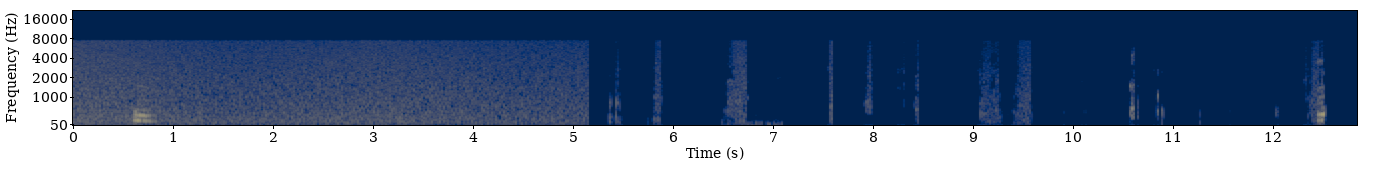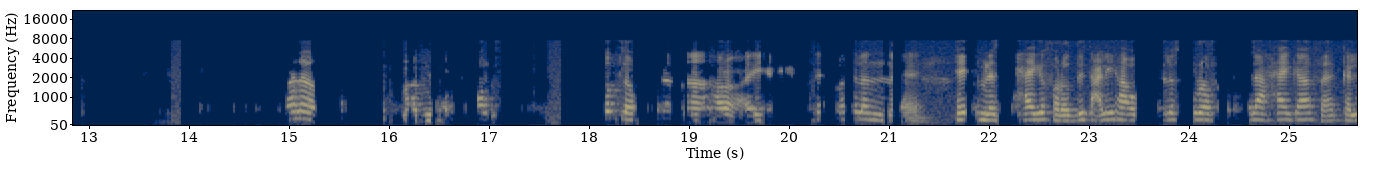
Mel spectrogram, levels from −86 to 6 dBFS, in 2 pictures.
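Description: From 5.17 to 14.64 s, the echo canceller reacts to loudspeaker playback by clamping down hard on the microphone. This is background gated by the echo canceller. The room sound falls away by as much as about 40 dB and returns when the canceller releases. Across that span it is missing for roughly seven seconds in total, so the ambience keeps dropping out and coming back.

Within that stretch, the speech itself dips sharply from 10.14 to 10.97 s and again from 12.48 to 12.75 s, falling by something like 40 dB for under a second each time. This is likely speech suppressed in double talk: both sides were talking at once, and the canceller could not tell the near talker from the loudspeaker echo, so it pulled everything down. The same suppression returns from 14.92 to 24.64 s, chopping the voice in pieces for around five seconds in total.

During that last span, faint scraps of a second voice come through at 15.92–15.98 s, 21.34–22.1 s and 24.39–24.43 s, sitting roughly 25 dB below the main speech. 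The likely cause is the other side's voice leaking through: the canceller left part of the far talker in the microphone signal. Most scraps are brief, but the one near 21 s lasts most of a second.

At 17.43–17.6 s, the background is briefly gated again, dropping by about 30 dB for a short blink. Nothing above 8 kHz reaches the recording, which fits the call's normal microphone processing.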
